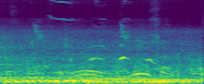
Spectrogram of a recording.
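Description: Puppies whimpering: a run of short, high, rising-and-falling whines, over a steady low rumble.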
